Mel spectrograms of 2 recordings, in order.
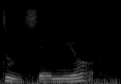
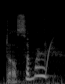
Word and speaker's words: Dulce Mio: in residence with the Dulce Mio. You two have met, I'm assuming? Is that Dulcimer? No. Dulce Mio is completely different pronunciation, spelling, and comportment.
